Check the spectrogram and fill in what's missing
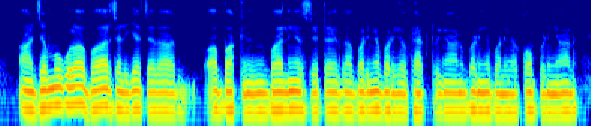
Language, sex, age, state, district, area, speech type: Dogri, male, 30-45, Jammu and Kashmir, Udhampur, urban, spontaneous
